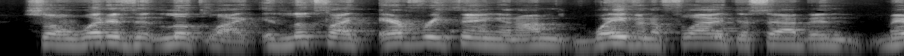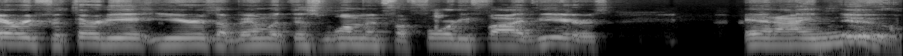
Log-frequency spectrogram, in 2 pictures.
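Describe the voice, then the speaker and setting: With an ordinary speaking voice, a man of fairly high pitch talks at a moderate pace with ordinary pitch variation. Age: 60s. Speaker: father in a discussion panel. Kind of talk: casual chat. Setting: live stream.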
